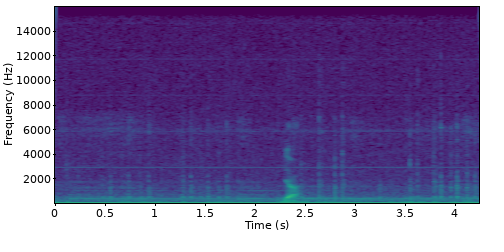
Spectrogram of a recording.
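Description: Computer keyboard typing as numbers are keyed into a spreadsheet cell, over a steady low hum.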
